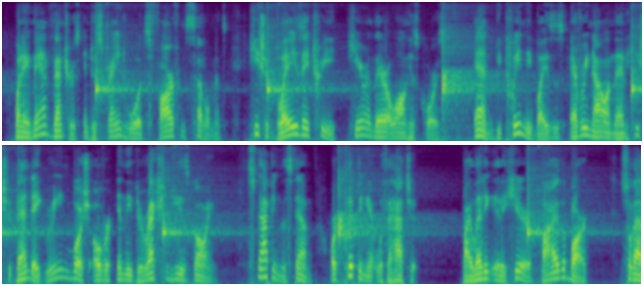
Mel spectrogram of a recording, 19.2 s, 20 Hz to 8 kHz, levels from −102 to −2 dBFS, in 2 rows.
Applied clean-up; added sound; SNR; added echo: none; Raindrop / Drip; 10 dB; none.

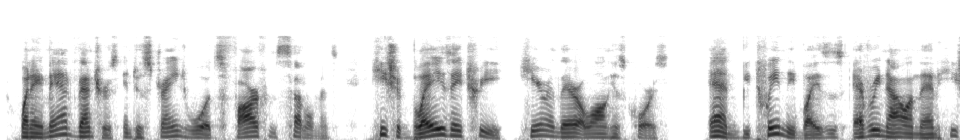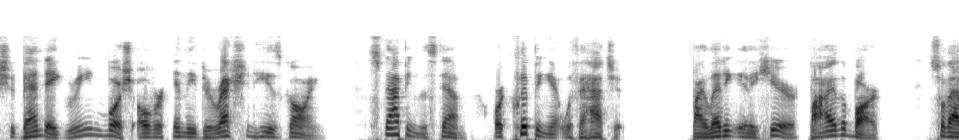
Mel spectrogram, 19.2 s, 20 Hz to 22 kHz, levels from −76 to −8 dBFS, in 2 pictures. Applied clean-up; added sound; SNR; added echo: none; none; none; none.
